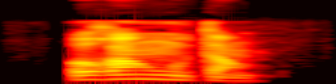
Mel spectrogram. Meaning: orangutan
- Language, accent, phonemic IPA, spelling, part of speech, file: French, France, /ɔ.ʁɑ̃.ɡu.tɑ̃/, orang-outang, noun, LL-Q150 (fra)-orang-outang.wav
